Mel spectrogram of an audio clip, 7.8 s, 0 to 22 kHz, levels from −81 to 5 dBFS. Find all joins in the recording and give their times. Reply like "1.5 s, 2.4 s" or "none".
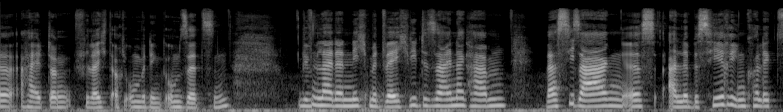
1.2 s, 3.1 s, 4.1 s, 4.7 s, 5.7 s, 6.6 s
